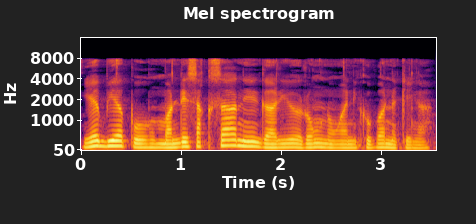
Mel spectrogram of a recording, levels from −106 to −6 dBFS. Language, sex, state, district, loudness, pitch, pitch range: Garo, male, Meghalaya, North Garo Hills, -16 LUFS, 120 Hz, 115-150 Hz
